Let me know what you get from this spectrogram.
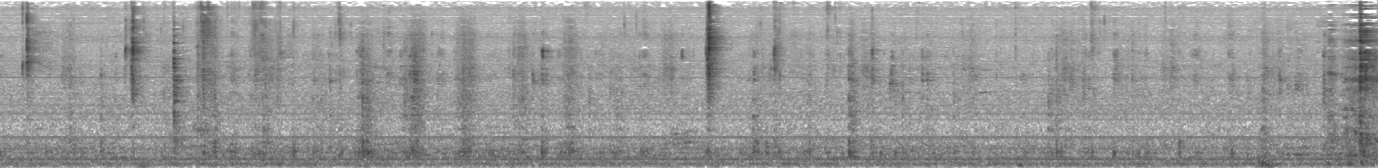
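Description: A person chewing and biting raw vegetables: soft, scattered crunches and mouth clicks, with one sharper click about seven seconds in.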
